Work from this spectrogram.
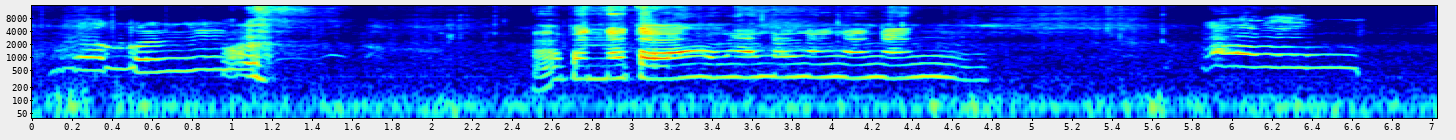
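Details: Stray cat meowing while it eats, on a cold day: several short mews, then a long wavering meow near three seconds and another around six seconds, with people murmuring softly and low background rumble.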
